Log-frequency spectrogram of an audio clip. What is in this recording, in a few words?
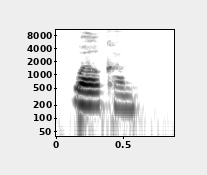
English Welcome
